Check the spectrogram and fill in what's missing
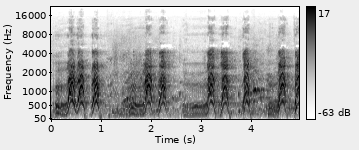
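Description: A man imitates a dog barking while sitting at an airport gate, giving a rapid series of loud, close, throaty yaps and woofs in short bursts with brief pauses between them.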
